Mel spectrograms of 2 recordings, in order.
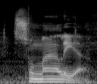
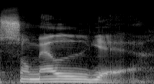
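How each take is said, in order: First: It sounds like the country Somalia. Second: It is said as sommelier, holding the L. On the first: The speaker calls it wrong. "what not to say" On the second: The speaker calls it right. "you hold the L, so you go sommelier"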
